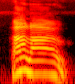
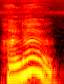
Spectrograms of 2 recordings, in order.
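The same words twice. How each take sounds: First: High creature voice answering; strange animal. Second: Higher-pitched questioning greeting; Pooh. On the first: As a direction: echo the greeting as an odd animal. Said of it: "said the strange animal". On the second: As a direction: greet an unseen visitor. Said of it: "said Pooh". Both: A narrator's reading.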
